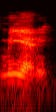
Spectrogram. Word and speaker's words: Miami: I'm gonna be in, and by the way, it's pronounced Miami. I'm gonna be in Miami in the next. Today is my birthday. I'll be there. Oh yeah. If you're Latino, If you're Latino, you call it Miami.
